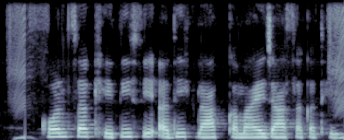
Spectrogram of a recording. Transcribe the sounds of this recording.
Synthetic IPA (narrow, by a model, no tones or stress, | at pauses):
kɔːnsakʰeːt̪iseʔɐd̪ʱɪklaːb̚ʱkɐmaːed͡ʒaːsɐkət̪ɦeː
